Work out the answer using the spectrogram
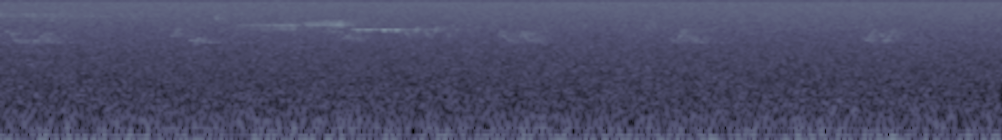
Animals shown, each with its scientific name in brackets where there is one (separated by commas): Red-eyed Vireo (Vireo olivaceus), Black-throated Green Warbler (Setophaga virens)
